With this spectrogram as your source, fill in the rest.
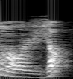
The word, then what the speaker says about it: mangeons: C'est bon, j'ai devant O se prononce go. Donc nous mangeons. Alors c'est pour cela je dois ajouter E pour prononcer J.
